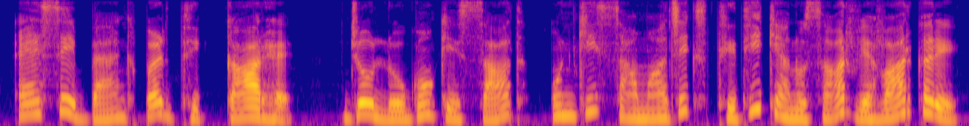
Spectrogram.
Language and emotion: Hindi, disgusted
